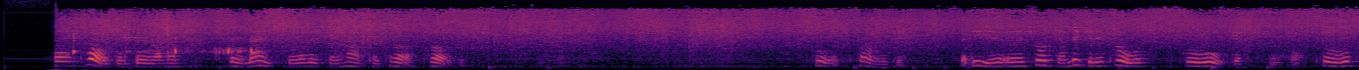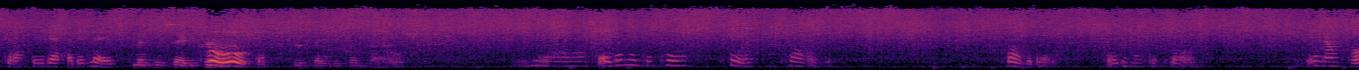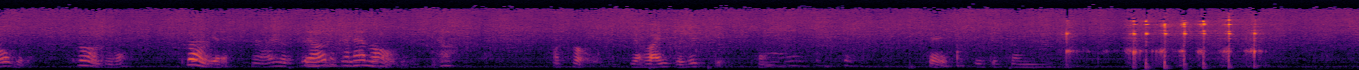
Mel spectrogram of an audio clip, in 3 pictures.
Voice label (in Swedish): dialekter; Folkminnen; Svenska sagor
